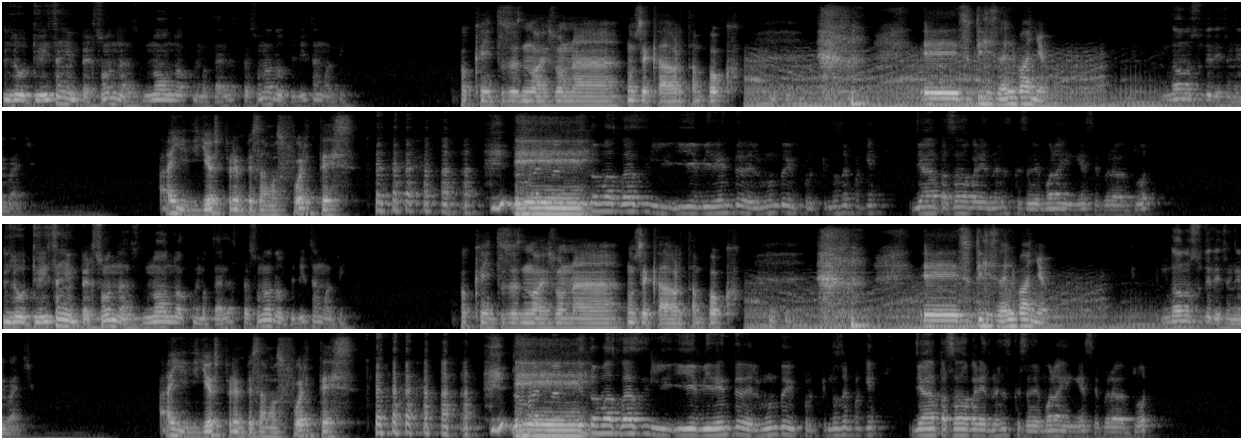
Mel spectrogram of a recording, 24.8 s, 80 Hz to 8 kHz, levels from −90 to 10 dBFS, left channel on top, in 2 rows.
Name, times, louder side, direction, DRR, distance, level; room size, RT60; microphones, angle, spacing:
voice 1, 0.0-3.5 7.7-8.0 10.0-10.1 11.6-12.6 16.1-21.2 21.5-23.8, right 4 dB, 65° right, 0.4 m, -33 dB
voice 2, 4.6-7.4 8.1-10.5 14.0-15.9 17.5-18.2, left 1 dB, 5° right, 0.4 m, -27 dB
sound 1, 7.4-13.4, left 1 dB, 90° left, 0.6 m, -35 dB
4.7 x 2.1 x 3.7 m
head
